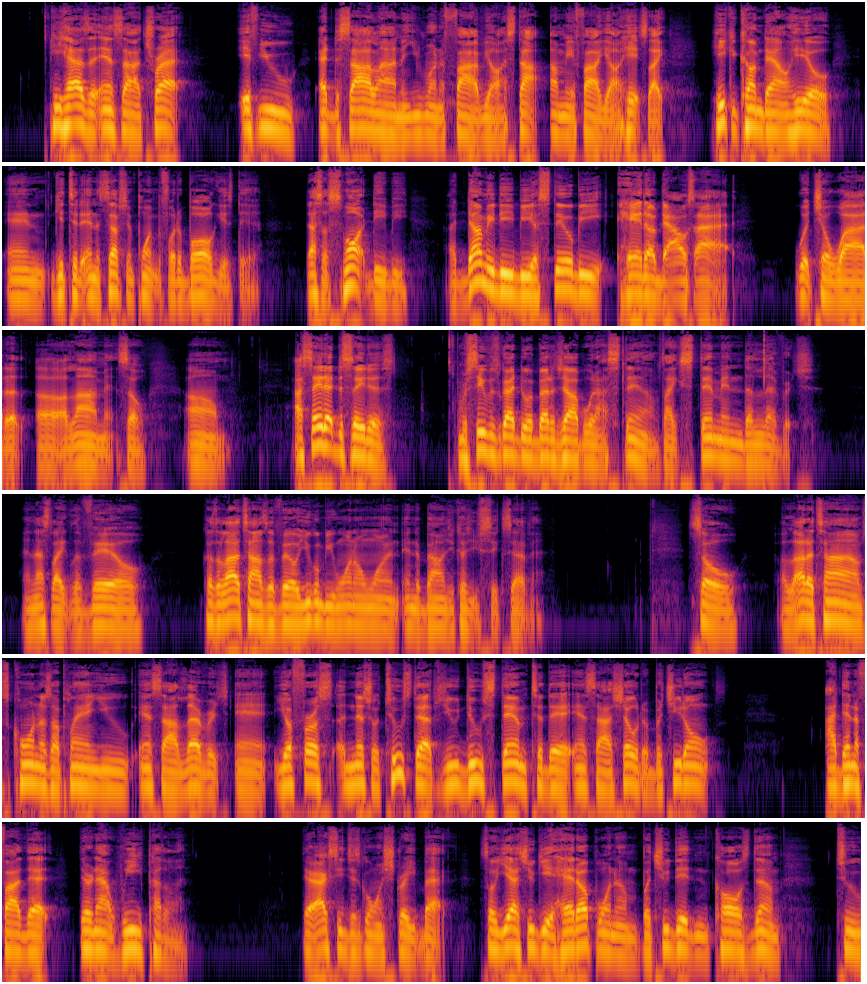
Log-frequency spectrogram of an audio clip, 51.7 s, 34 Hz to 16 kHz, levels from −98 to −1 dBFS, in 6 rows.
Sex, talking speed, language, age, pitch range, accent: male, 175 wpm, English, 30-49, 95-125 Hz, American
